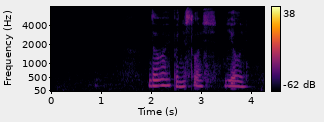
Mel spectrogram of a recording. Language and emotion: Russian, sad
